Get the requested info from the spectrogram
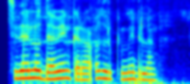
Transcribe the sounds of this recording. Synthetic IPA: sɪðɛːlɔːd̪aːwɛːŋkʰɐɾaːʕʊðʊrkʰɐmɛd̪lɐn

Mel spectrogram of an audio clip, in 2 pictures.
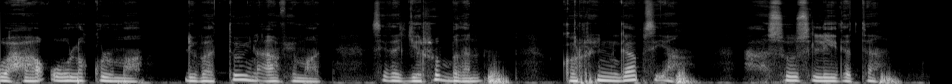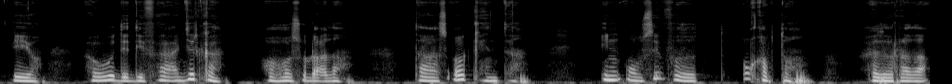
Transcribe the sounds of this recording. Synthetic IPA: wɑħɑʔuːlɐkʰʊlmaː | ɖɪβaːt̪ʰɔːjɪŋʕɑːfɪmaːd̪̥sɪðɐt͡ʃɪrɔbɐðɐn | kʰɔrɪŋɡaːbsɪɐ | ħɑsuːsliːðɐt̪ʰɐijɔ | ɐwɔːd̪ɐd̪ɪfaːʕɑt͡ʃɪrkʰɐɔːɦɔːsʊɖɑʕðɐ | t̪ʰaːsɔːkʰɛːnt̪ʰɐ | ɪnuːsɪfʊðʊd̪ | ʊqɑbt̪ʰɔ | ʕʊðʊrɐðɐ

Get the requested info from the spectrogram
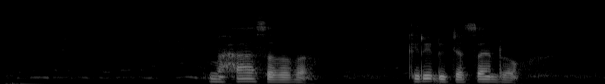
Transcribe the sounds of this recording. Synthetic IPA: mahaːsaβaba̰ | kiɾiɗut͡ʃasɛndɔ

